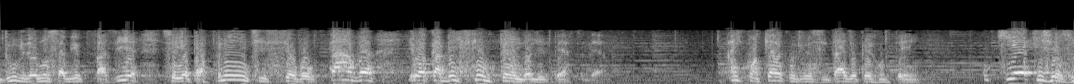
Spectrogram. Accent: Niterói, Rio de Janeiro, Brazil; born there; Cara de baiano, nome de alemão e nasci em Niterói.

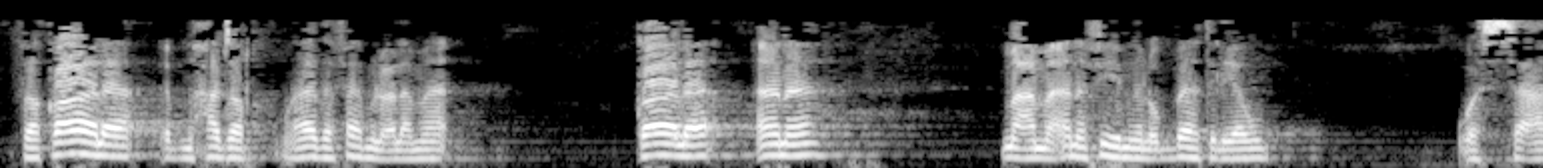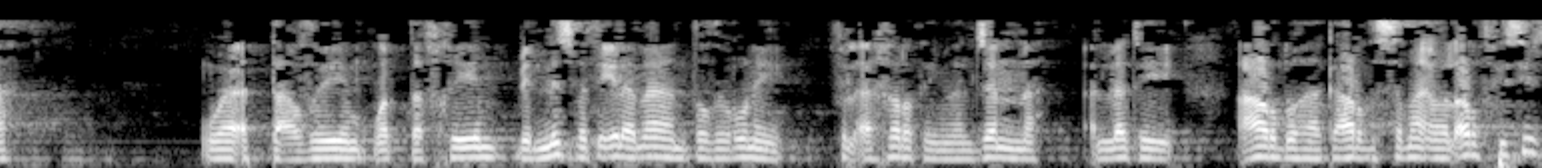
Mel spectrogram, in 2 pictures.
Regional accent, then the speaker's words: Egypt; كان عندنا في مصر هنا رئيس القضاء

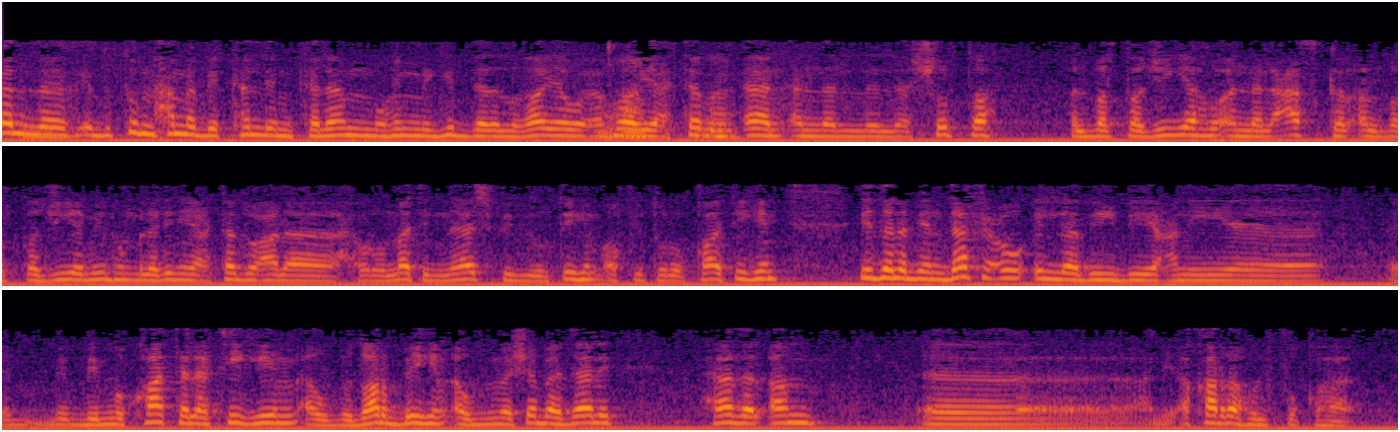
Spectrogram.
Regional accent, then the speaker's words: Egypt; يعني إيه المطلوب مني أنا كمواطن مصري أو كثائر؟

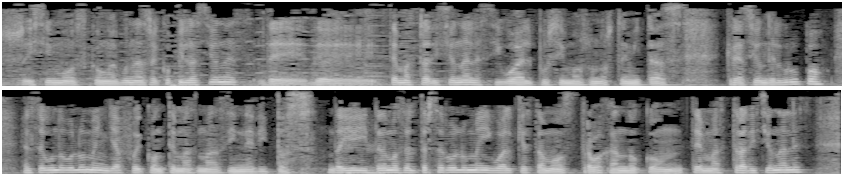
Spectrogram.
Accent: Quito, Pichincha, Ecuador; nosotros ya nacimos acá en Quito, yeah. Entonces somos ya quiteños, claro. Entonces estamos acá en Quito, pero nuestros padres son de Otavalo

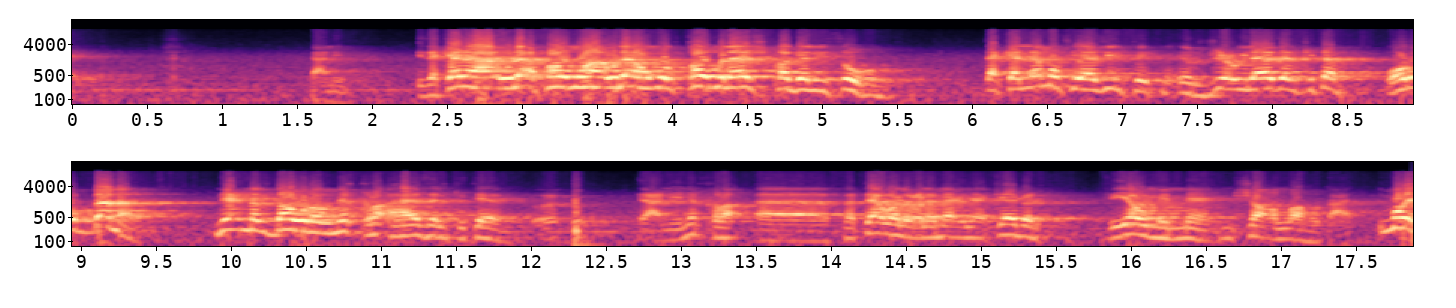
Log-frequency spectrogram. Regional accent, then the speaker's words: Upper Egypt, Egypt; الذي يقال عنهم عندنا في الصعيد المطاريد

